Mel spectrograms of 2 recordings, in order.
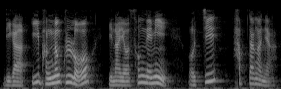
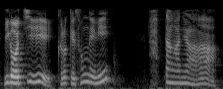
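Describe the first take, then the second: First: Said in the usual way. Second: High and loud, then a slow drawn-out question; God's stern rebuke. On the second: Acted. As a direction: rebuke him, stretching the last word. Preacher voices God rebuking Jonah. (크게 꾸짖다가 느리게 늘이는 하나님의 물음)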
